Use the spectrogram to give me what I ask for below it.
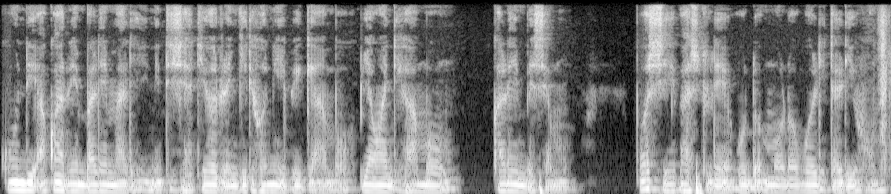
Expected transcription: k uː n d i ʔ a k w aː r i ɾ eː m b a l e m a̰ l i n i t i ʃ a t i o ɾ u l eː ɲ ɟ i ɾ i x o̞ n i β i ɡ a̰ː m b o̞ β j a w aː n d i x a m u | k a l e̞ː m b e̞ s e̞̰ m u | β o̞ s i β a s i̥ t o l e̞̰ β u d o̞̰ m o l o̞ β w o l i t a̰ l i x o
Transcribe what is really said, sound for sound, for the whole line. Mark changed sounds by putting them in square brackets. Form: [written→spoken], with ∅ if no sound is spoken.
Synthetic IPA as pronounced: k uː n d i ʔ a k w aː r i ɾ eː m b a l e m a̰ l i n i t i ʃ a t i o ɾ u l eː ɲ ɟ i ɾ i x o̞ n i β i ɡ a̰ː m b o̞ β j a w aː n d i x a m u | k a l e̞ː m b e̞ s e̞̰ m u | β o̞ s i β a s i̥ t [o→u] l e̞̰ β u d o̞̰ m o l o̞ β w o l i t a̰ l i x o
